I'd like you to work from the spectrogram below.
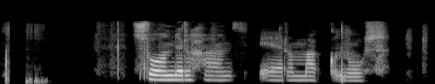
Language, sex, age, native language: Icelandic, male, 9, Icelandic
